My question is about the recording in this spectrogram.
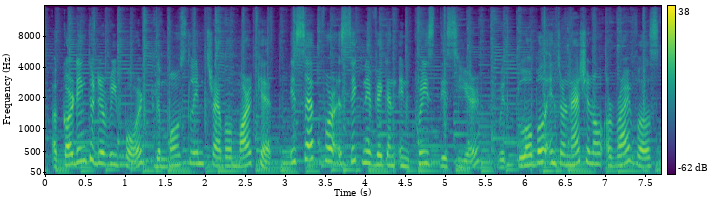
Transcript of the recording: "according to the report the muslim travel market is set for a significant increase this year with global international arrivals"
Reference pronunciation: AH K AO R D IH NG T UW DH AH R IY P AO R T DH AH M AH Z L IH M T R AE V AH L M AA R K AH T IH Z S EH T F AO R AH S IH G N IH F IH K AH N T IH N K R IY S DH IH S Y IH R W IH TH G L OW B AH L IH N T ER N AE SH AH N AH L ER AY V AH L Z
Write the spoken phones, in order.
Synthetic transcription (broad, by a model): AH K AO R D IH NG T UW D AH R IY P AO R T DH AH M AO S L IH M T R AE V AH L M AA R K AH T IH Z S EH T F AO R AH S IH G N IH F IH K AH N T IH N K R IY S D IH S Y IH R W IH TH G L OW B AH L IH N T ER N AE SH AH N AH L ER AY V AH L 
